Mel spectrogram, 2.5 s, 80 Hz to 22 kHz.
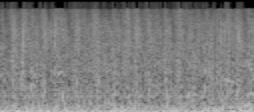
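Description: Rapid SMG gunfire in the Borderlands 4 video game, a dense, continuous stream of shots at steady loudness throughout, with game sound layered underneath.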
